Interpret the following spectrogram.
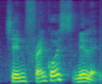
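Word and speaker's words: Jean-François Millet: 그래서 자, 이게 영어로 발음하면 Jean Francois Millet 이렇게 이야기해야 됩니다.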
